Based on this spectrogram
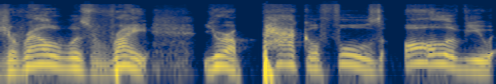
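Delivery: raging, furious yell, pitched high. Act out the man confronting the council, acting out him yelling. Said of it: "he's yelling at the council".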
